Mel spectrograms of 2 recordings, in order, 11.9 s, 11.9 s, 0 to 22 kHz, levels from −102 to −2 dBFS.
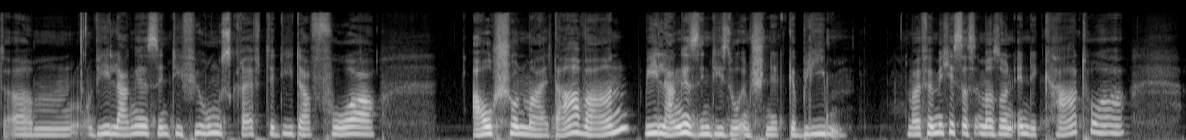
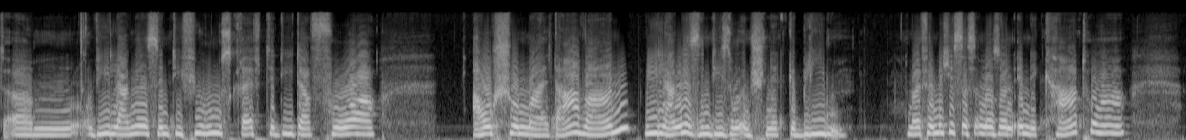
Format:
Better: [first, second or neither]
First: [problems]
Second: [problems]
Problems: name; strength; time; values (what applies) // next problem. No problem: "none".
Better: first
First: none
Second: distortion; heavy; 8 dB below the speech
